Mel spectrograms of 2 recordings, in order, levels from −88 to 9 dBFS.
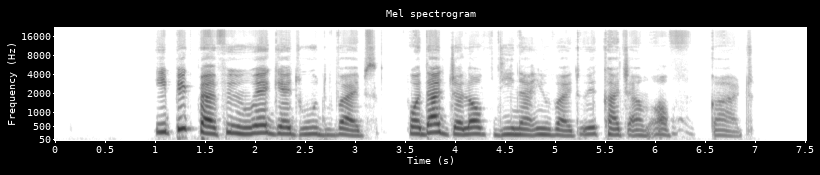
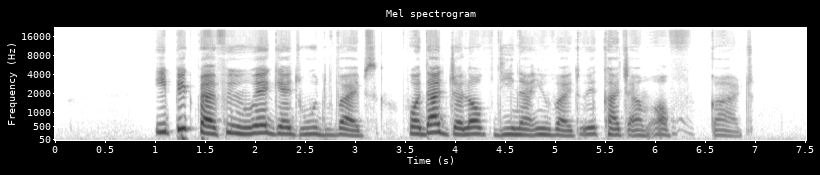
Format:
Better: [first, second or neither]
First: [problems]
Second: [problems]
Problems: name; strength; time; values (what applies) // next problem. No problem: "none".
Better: second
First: noise reduction (neural mask model Resemble Enhance denoiser)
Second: none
